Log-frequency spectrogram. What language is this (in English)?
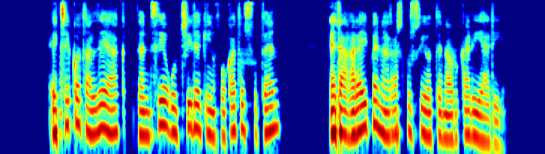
Basque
